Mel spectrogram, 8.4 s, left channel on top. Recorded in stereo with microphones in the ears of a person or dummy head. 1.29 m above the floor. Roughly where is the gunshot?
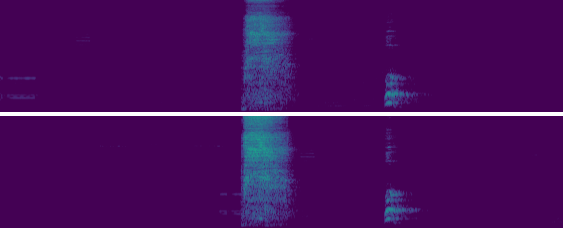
No gunshot in this recording.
